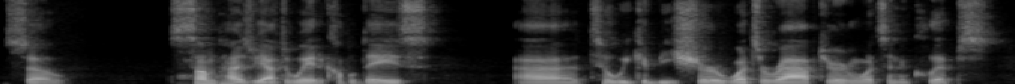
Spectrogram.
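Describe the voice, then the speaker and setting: A man's voice: sits low, fairly even intonation, normal speed, fairly bright tone. A man with a stuffy nose, casually walking through his reptile breeding rack with many fillers and rambling asides. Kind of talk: casual walkthrough vlog.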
